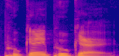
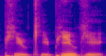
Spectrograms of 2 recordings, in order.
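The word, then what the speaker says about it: Pukei-Pukei: i went to fight pukei puke as that's how you actually pronounce it not pukey pukey it's still ugly by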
